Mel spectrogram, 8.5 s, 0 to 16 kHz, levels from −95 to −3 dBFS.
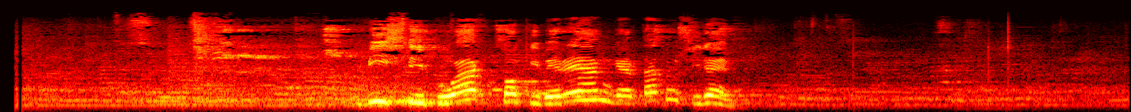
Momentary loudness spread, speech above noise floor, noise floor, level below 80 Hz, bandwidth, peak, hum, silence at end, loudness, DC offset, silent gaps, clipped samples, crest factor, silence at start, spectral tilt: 26 LU; 33 dB; -53 dBFS; -78 dBFS; 10.5 kHz; -4 dBFS; none; 2.95 s; -21 LUFS; under 0.1%; none; under 0.1%; 20 dB; 0.15 s; -4.5 dB/octave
